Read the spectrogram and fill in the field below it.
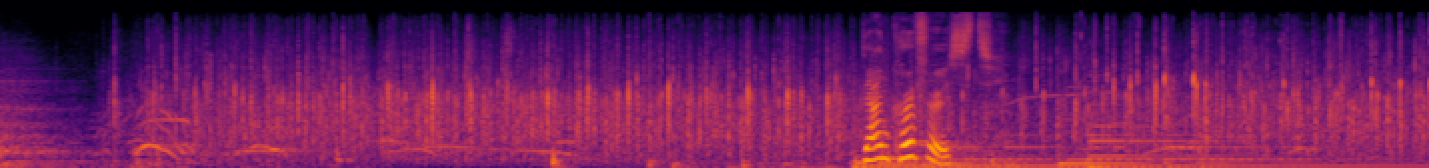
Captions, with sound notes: (audience cheering) (audience clapping) Dan Kurfist (audience clapping)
